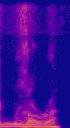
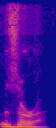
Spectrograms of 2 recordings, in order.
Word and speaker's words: Missouri: Now, I have a friend who likes to say Missouri, and I've given him some crap for it. We're not Missouri. You look at the word, we're not French. We don't pronounce things differently. It's Missouri. Like, if you look at the word broccoli, it's broccoli. It's not broccula like Missouri. It ends in an I. It's Missouri. However, you know, there was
